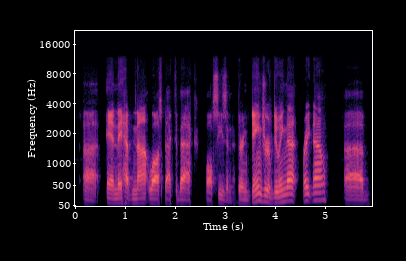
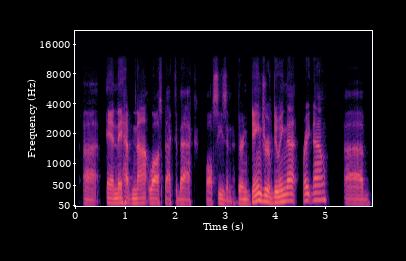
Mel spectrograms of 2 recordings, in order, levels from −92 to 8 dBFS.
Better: second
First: thin; very; fading below 700 Hz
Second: none

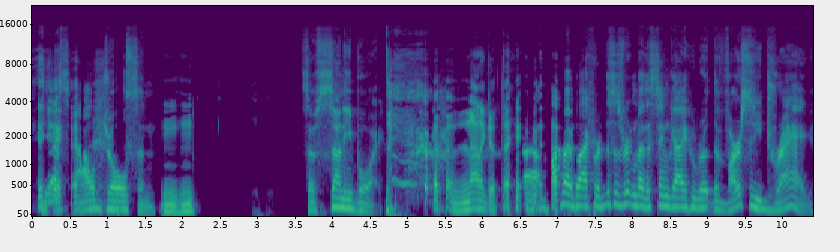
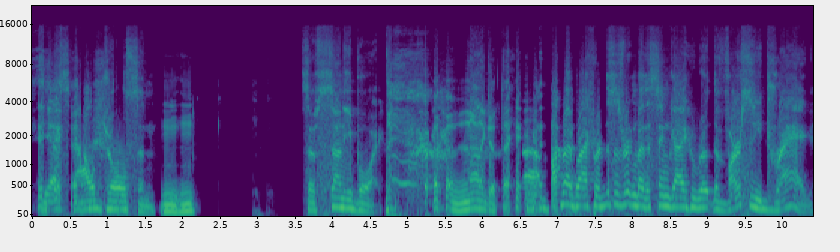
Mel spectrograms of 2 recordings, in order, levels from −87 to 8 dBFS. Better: first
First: none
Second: distortion; heavy; 7 dB below the speech

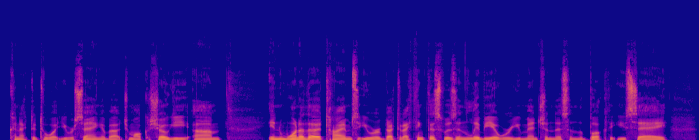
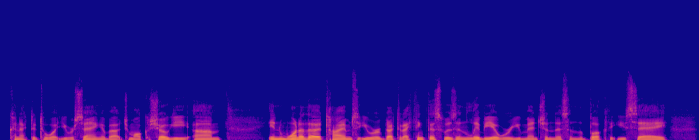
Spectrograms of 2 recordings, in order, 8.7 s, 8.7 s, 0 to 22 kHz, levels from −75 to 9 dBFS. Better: first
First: none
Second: muffled; slightly; fading above 4 kHz

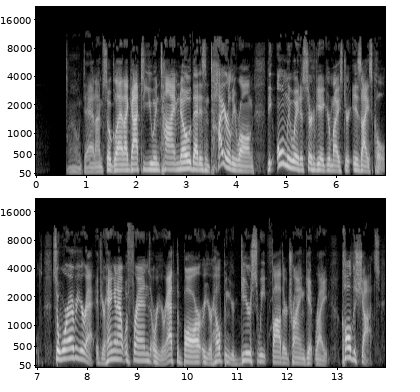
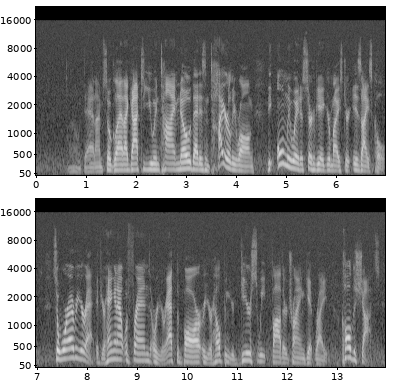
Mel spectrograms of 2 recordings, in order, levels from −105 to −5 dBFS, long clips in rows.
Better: first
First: none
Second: hiss; faint; throughout; 20 dB below the speech

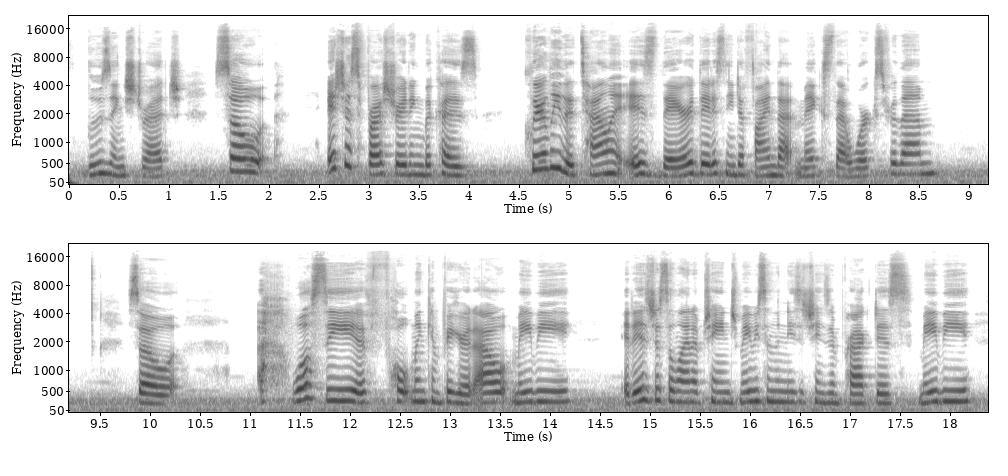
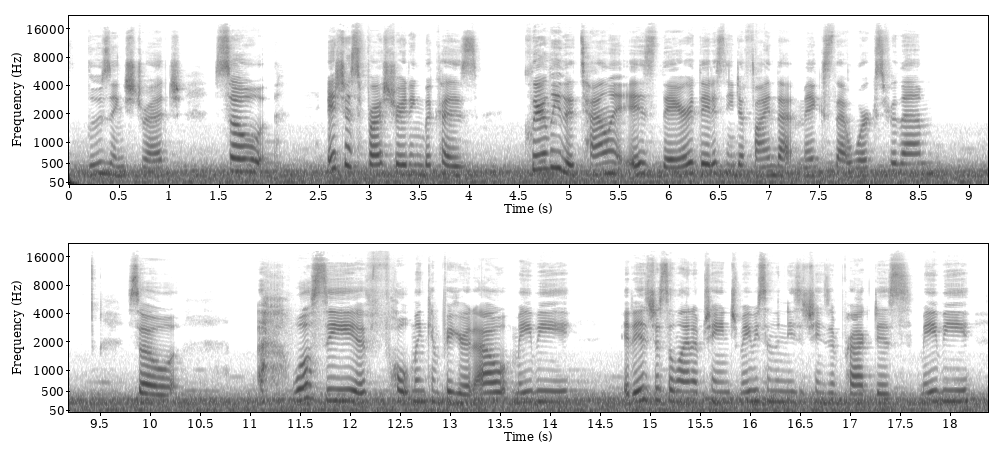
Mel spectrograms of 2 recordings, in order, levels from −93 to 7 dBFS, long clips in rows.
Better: first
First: low rumble; faint; throughout; 25 dB below the speech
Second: low rumble; loud; throughout; 9 dB below the speech

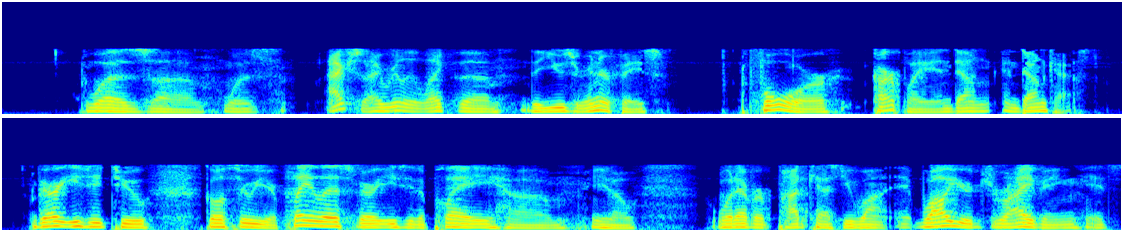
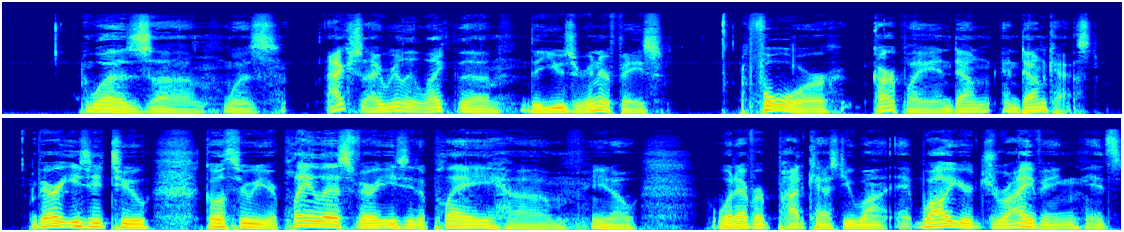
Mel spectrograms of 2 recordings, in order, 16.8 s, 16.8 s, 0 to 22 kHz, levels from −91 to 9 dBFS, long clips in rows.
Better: second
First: garbled, watery; badly; nothing above 4 kHz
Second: garbled, watery; slightly; nothing above 14.5 kHz

